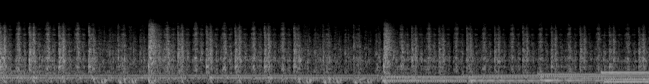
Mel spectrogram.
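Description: Electronic dance music from a DJ mix played on CDJ decks: a fast, even run of ticking percussion over held synth tones. The bassline drops away early on and comes back in about four seconds in.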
